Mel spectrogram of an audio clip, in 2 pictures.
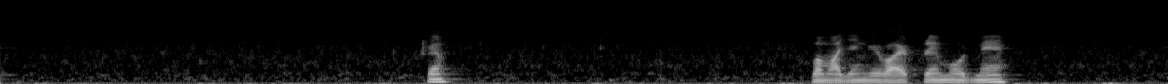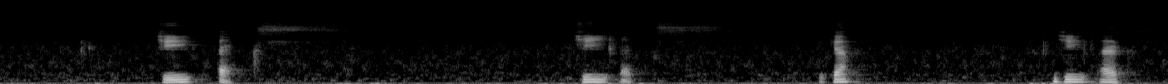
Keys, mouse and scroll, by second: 3.9 KP_1, 5.8 Tab, 8.3-12.3 drag, 12.3 g, 15.8-17.4 drag, 17.4 g, 20.9-22.1 drag, 22.1 g.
